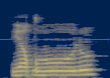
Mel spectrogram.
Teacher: قاف موٹا ہوگا اور واو کی وجہ سے قاف واو کے ساتھ مل کر تھوڑا سا لمبا بھی ہوگا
